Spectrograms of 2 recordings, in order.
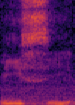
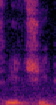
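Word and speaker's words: Vici: this collection, Vichy leather, or VC as English speakers would say, but it's pronounced, well, maybe it is in Latin also pronounced as VC, but in modern Italian it's Vichy. So it's VC leather.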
